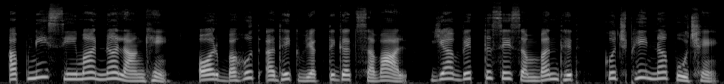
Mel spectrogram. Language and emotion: Hindi, neutral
